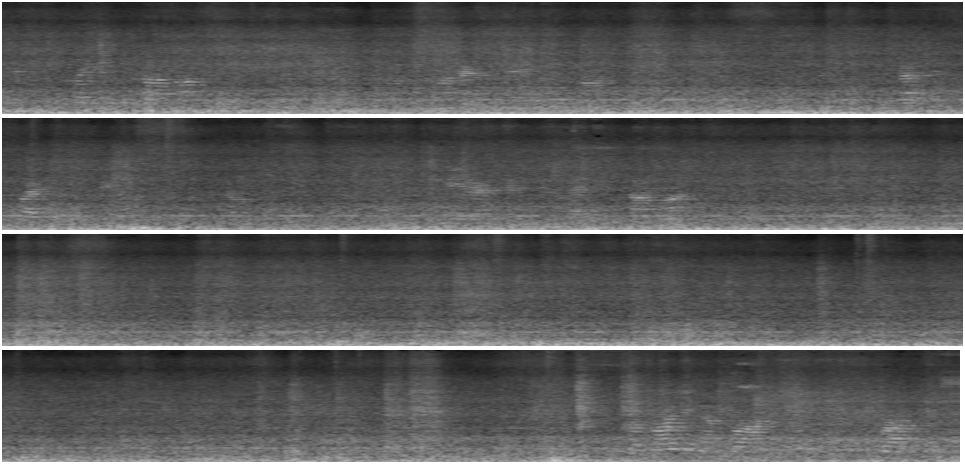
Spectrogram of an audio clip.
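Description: A subway train rumbles loudly along the tracks.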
